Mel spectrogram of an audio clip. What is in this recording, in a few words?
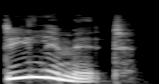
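"delimit", British English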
